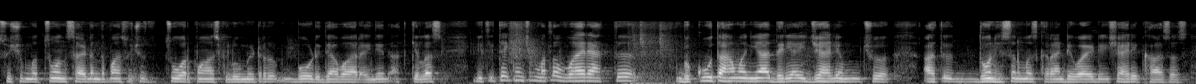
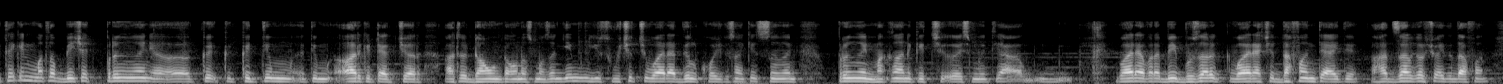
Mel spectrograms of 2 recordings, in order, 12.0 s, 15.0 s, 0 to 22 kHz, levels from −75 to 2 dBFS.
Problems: background sounds at intervals, background conversations at intervals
